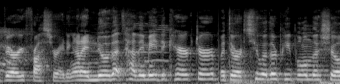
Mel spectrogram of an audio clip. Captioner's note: baby cries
